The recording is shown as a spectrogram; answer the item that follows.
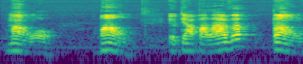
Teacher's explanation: Então esse ditongo é nasal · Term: ditongo nasal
